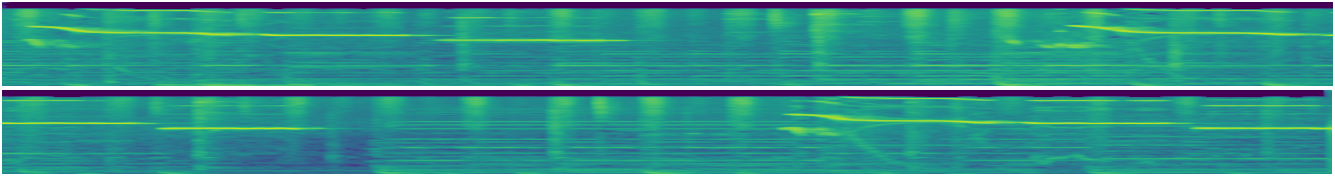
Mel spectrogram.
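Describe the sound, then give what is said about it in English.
A golden-crowned sparrow sings three times, each phrase a high, clear whistle sliding downward and then a lower held note, with a steady low rumble of background noise underneath. “Here's a bit of that song.”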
